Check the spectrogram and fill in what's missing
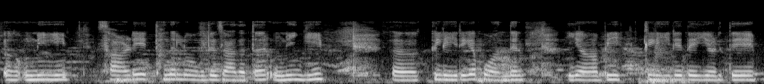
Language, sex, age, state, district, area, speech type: Dogri, female, 18-30, Jammu and Kashmir, Reasi, rural, spontaneous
